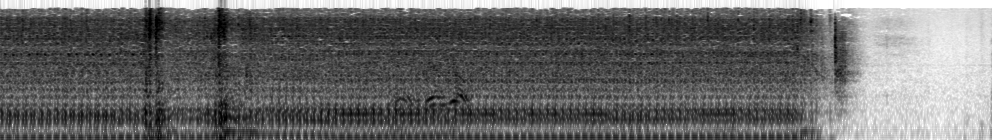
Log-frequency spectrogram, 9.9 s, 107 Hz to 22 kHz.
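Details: 2021 Royal Enfield Continental GT 650, first start after valve adjustment and reassembly: fires quickly, holds a smooth, even idle for several seconds before shutdown, no valve-gear ticking; healthy.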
